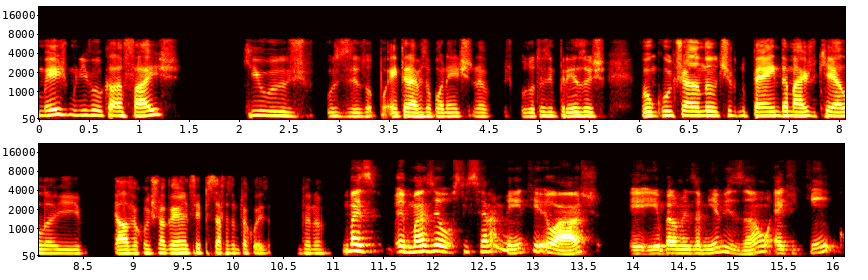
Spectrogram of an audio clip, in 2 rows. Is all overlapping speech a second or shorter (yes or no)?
yes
